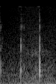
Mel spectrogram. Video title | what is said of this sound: Kako se suše vrganji? (jednostavan način sušenja gljiva na suncu i vetru) | Cây nấm này bây giờ đã khô hoàn toàn và khi chúng ta dùng ngón tay gõ vào nó như thế này thì nghe thấy âm thanh như đang gõ vào gỗ.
